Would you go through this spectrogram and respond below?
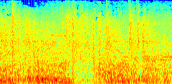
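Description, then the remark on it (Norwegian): Dense, continuous outdoor din of firework bangs and crackling pops over a loud crowd roar in the streets of Paris, as football fans celebrate Paris Saint-Germain's first men's Champions League win with fireworks, smoke bombs and flares; sharp bursts scattered throughout, no clear pauses. “Med røykbomber, fyrverkeri og nødbluss, som startet branner der både biler og sykler ble totalskadet.”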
